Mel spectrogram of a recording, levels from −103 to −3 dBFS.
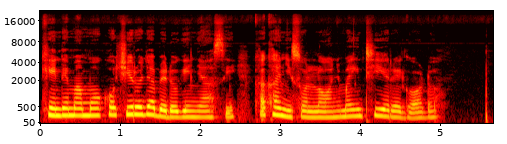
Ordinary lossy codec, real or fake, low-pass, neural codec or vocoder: none; real; 19.8 kHz; none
